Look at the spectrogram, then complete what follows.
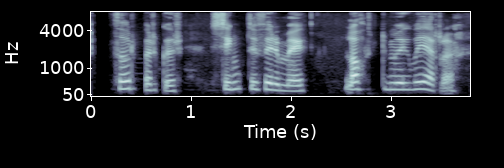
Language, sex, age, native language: Icelandic, female, 13, Icelandic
